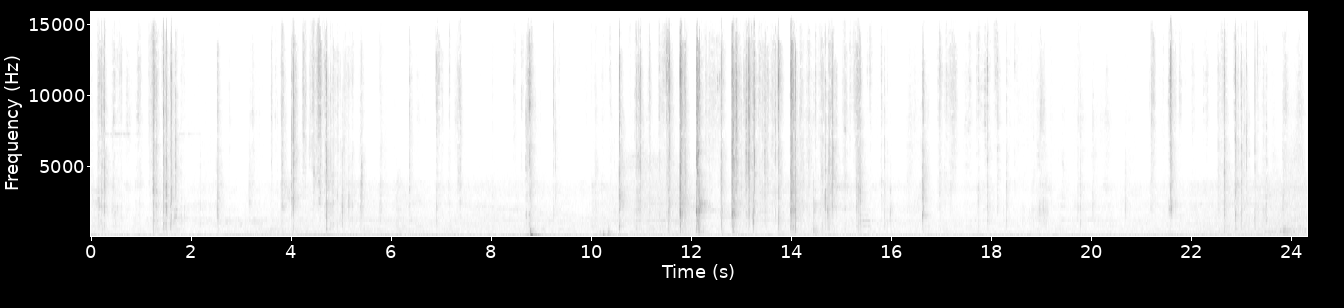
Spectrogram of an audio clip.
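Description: Tarot cards are shuffled and drawn, with soft, faint riffling and scattered light taps and clicks in a quiet room.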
